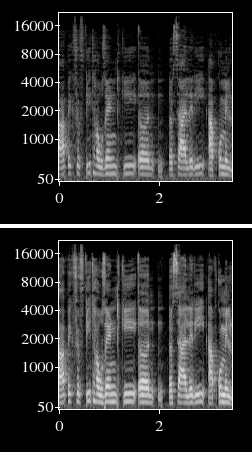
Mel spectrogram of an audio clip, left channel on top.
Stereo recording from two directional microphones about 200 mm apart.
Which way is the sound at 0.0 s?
35° right (ahead or behind).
